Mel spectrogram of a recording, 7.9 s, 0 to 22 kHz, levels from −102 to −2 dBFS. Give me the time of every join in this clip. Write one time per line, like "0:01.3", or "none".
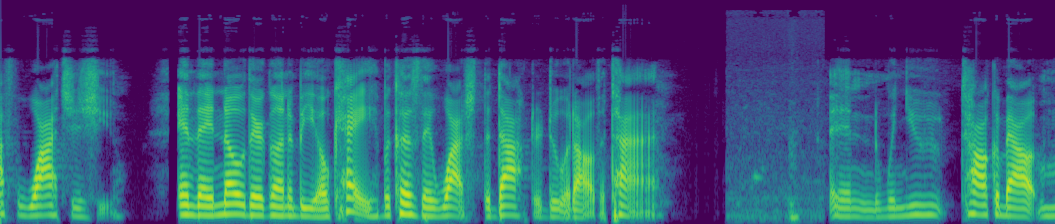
0:01.3
0:06.2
